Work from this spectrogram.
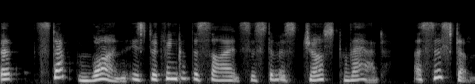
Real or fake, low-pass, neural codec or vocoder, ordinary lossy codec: fake; 7.2 kHz; codec, 24 kHz, 0.9 kbps, WavTokenizer, medium music audio release; Opus, 64 kbps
